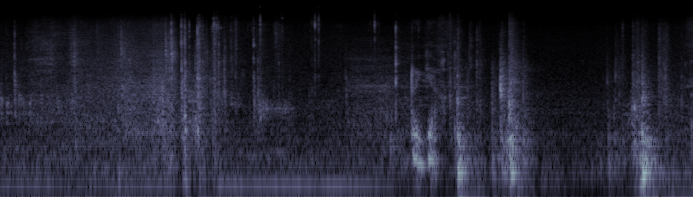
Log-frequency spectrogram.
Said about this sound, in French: On ouvre le frigo. On ferme le frigo. On ouvre le frigo. On ferme le frigo.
